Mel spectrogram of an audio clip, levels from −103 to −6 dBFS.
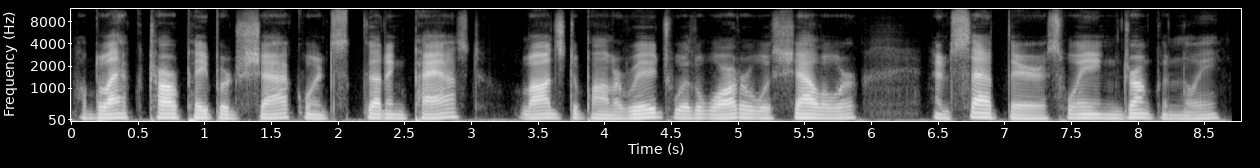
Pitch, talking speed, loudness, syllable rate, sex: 105 Hz, 150 wpm, -21 LUFS, 4.6 syllables/s, male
